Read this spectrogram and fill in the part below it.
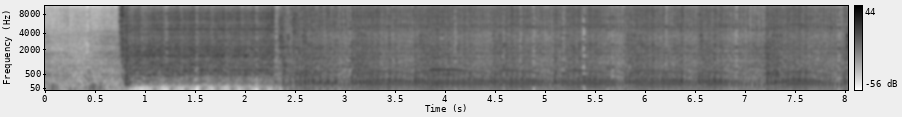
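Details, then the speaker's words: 1985 Case Ingersoll 448 Hydrive tractor, Onan B48M/B38M twin, carburetor top off, no choke: starter cranks in steady rhythmic churn, about two pulses a second, never catching; zero fuel from pump, fuel pump fault, crank no start. "Yeah, that fuel pump, something's wrong in there. No question."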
